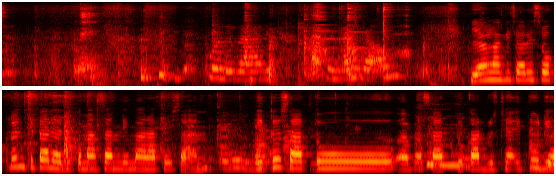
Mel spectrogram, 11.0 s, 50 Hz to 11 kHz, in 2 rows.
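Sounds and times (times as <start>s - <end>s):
dishes and cutlery clinking: 0.0s - 4.4s.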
